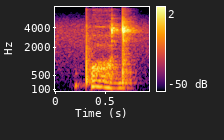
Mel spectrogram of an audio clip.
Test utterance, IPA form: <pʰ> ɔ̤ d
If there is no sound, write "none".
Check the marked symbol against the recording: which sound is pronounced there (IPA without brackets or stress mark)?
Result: pʼ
